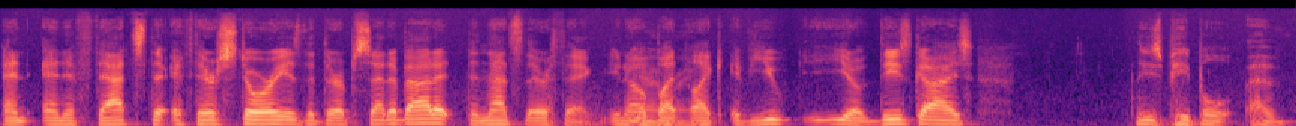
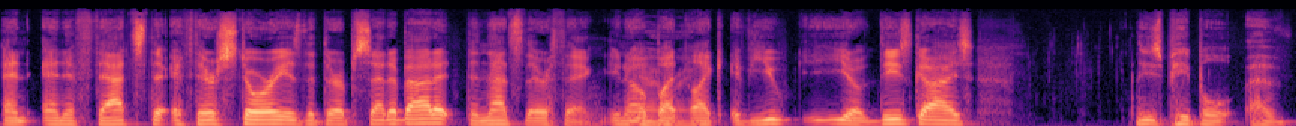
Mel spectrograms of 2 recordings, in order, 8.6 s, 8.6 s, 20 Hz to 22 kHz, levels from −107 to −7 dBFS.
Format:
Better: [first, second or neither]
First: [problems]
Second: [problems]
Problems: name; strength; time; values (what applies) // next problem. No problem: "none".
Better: second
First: hiss; faint; throughout; 30 dB below the speech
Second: none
